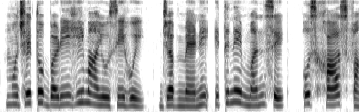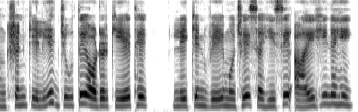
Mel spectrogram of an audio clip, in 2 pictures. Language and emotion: Hindi, sad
